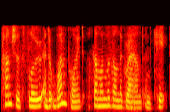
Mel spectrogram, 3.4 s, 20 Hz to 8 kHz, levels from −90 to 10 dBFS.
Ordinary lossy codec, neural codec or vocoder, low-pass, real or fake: AAC, 16 kbps; vocoder, 44.1 kHz, 128 mel bands, Pupu-Vocoder; 7.2 kHz; fake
